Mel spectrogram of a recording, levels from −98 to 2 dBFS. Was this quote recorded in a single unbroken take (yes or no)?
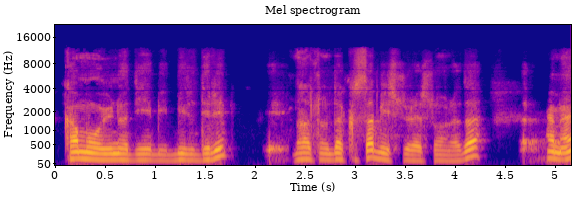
no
